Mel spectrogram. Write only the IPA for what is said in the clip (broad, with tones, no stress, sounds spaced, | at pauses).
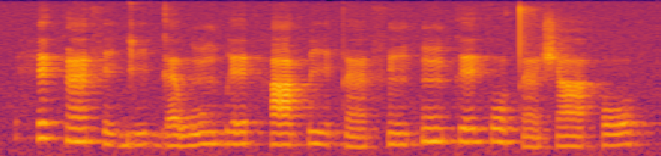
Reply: h e˦ k ɛ̃˧ s i˨ ɡ i˨ ɡ ɛ˨ w ũ˨˦ ɡ͡b e˧ h a˧ k͡p i˧ t ɛ̃˨ s ĩ˧ k ũ˦ k e˦ k o˦˨ t ɛ̃˨ ʃ ã˧ h o˦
